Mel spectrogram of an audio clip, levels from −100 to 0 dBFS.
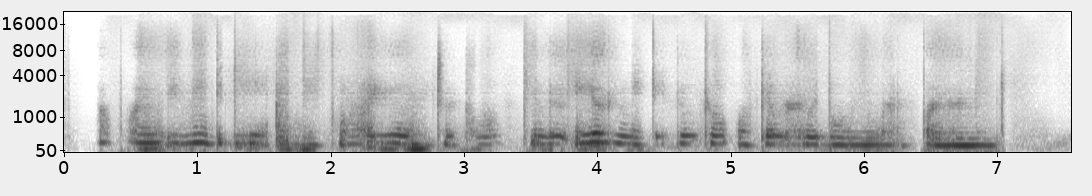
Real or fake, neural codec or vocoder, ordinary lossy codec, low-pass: fake; codec, 44.1 kHz, 0.9 kbps, DAC; none; none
